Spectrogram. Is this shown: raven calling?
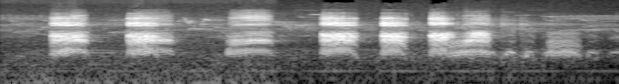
yes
